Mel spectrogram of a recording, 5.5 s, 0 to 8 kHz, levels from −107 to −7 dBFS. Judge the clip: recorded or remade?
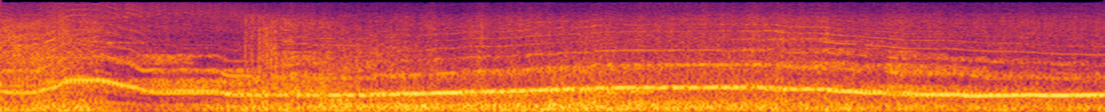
recorded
